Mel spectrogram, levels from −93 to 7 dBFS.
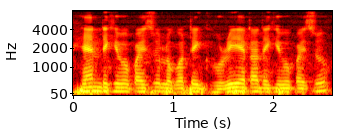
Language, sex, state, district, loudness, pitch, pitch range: Assamese, male, Assam, Hailakandi, -18 LUFS, 130 Hz, 125-140 Hz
